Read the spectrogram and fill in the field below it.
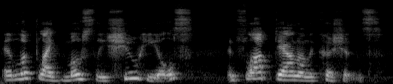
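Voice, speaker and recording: Female storyteller for middle-grade read-aloud. Animated intonation, husky edge, dramatic but conversational. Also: medium pitch, a little slow. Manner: expressive, chatty when commenting to listeners. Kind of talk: dramatic children's book read-aloud with casual asides.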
